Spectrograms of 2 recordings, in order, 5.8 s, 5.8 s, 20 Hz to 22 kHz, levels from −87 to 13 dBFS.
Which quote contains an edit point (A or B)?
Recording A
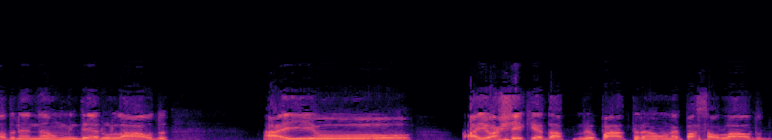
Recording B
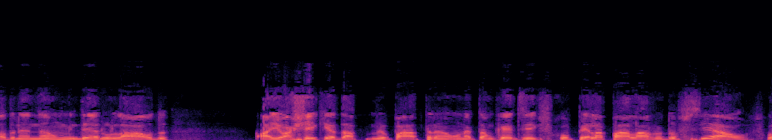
B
